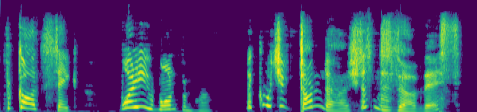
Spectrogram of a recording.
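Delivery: high, loud, furious pleading; angry outburst. A narrator's reading. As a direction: shout him down in outrage. Ron confronts Lucius angrily.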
